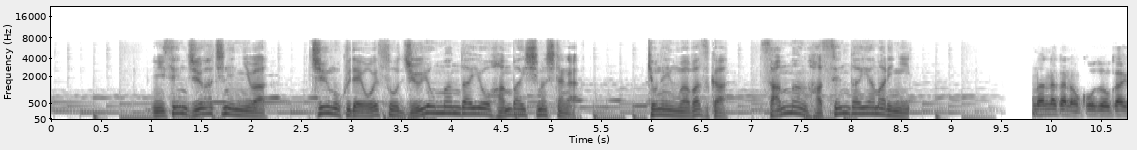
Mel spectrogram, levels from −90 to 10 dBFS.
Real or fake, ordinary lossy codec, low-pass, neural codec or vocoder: real; none; 7.2 kHz; none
